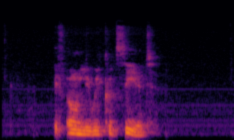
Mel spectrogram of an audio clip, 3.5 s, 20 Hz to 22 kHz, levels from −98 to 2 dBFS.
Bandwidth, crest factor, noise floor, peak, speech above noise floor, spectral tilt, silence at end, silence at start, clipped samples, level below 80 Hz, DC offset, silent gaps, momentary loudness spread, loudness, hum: 10.5 kHz; 20 dB; -72 dBFS; -18 dBFS; 38 dB; -7 dB/octave; 1.2 s; 0.8 s; under 0.1%; -82 dBFS; under 0.1%; none; 14 LU; -34 LUFS; none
